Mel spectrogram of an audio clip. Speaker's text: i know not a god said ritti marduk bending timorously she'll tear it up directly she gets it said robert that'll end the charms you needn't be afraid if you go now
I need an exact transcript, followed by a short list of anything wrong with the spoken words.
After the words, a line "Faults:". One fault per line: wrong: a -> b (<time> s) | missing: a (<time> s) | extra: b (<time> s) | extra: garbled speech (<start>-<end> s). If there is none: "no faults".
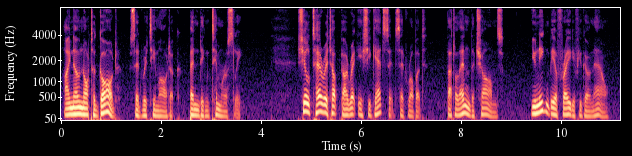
i know not a god said ritti marduk bending timorously she'll tear it up directly she gets it said robert that'll end the charms you needn't be afraid if you go now
Faults:
no faults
